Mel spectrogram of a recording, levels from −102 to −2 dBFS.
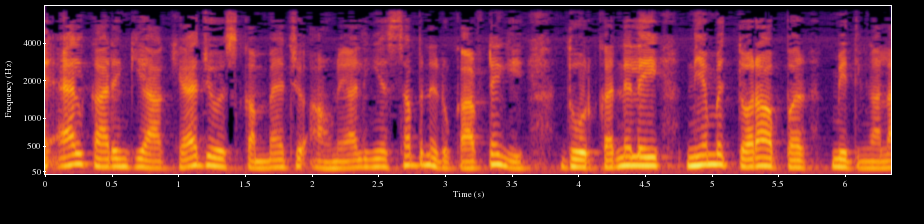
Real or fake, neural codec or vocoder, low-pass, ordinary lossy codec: real; none; 7.2 kHz; none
